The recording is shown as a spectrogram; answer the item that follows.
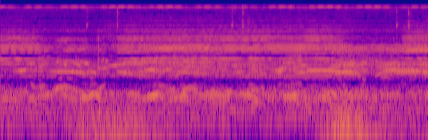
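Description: Faint, distant voices over quiet open-air stadium ambience.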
